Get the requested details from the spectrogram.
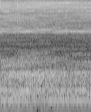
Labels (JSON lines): {"label": "anthrophony, boat engine", "recorder": "HydroMoth"}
